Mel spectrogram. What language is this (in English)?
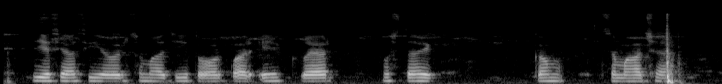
Urdu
